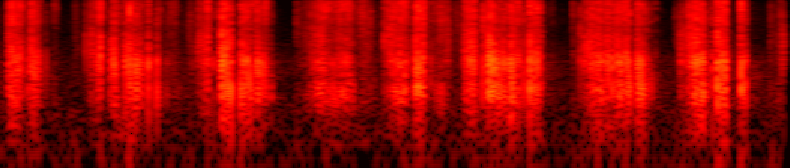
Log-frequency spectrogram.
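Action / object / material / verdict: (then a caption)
scrape / plastic sequins on a plush toy / plastic sequins / none. Long red fingernails scratch fast across the plastic sequins covering a pink stuffed plush pig toy. The result is bursts of bright, crackly rustling that come in quick clusters with brief pauses between them, with almost no low end.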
